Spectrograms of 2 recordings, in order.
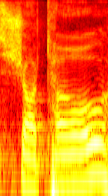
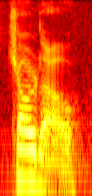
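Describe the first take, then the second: First: The name is given a French-style pronunciation. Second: The name is given the local Montana pronunciation. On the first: The speaker calls it wrong. "For those of you who speak French, it looks like it's Chateau" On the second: The speaker calls it right. "that's not how they pronounce it in Montana. It's Choteau"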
